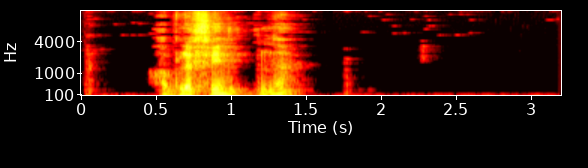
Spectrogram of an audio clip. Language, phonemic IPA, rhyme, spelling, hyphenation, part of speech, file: Norwegian Bokmål, /abləˈfʏntənə/, -ənə, ablefyntene, ab‧le‧fyn‧te‧ne, noun, Nb-ablefyntene.ogg
- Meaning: definite plural of ablefynte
